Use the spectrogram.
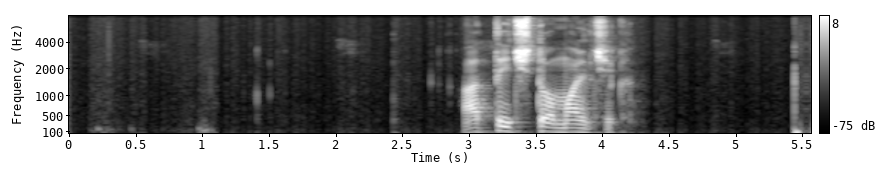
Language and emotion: Russian, neutral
